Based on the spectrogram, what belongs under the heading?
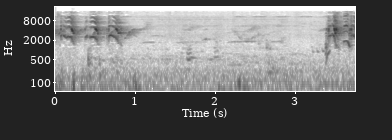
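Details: Indian ringneck parakeet, a talking parrot, giving three rapid shrill screeches, a long quiet pause with faint soft notes, then another harsh screech.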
